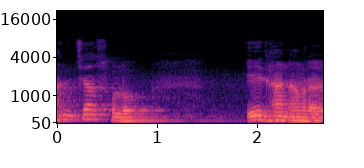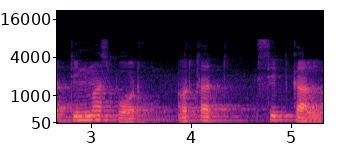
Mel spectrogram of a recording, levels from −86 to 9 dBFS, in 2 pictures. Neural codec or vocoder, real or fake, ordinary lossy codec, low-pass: none; real; none; none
